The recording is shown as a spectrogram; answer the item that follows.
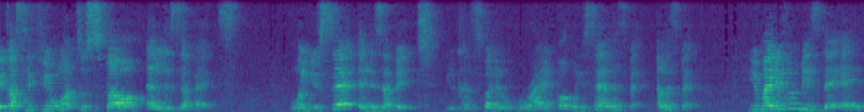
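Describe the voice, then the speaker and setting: A woman with an African accent speaks at a fairly quick pace in a high voice with lively intonation, with audible room echo and noticeable background noise. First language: Igbo. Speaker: talk show co-host. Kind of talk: casual chat.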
